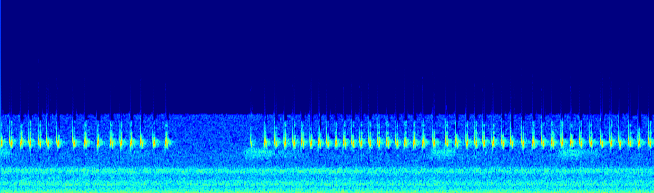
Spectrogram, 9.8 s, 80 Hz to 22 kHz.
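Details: A black cricket, in a 2020 Korean national biological resources recording, gives rapid, evenly spaced high-pitched chirps. After about a second of silence the chirps resume in a long regular series.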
